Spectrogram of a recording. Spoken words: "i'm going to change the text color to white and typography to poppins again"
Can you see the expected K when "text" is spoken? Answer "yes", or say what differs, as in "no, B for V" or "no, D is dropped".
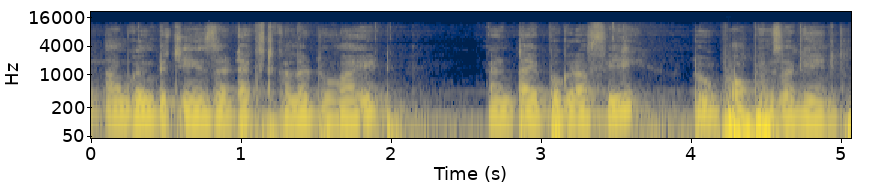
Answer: yes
